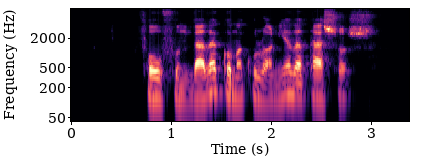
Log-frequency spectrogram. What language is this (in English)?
Catalan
